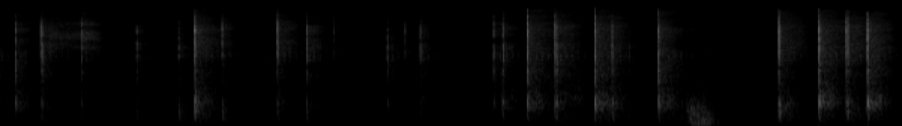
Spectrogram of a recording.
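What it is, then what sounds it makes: Plastic hairbrush back. Fingertips and medium-length nails tap and scratch across the curved, glossy pink hard plastic back of a hollow-shelled, hand-sized detangling hairbrush held in the hand with its back facing up. Quiet, bright, clicky taps come in quick clusters separated by short silences, with a few brief scratchy drags. Each tap dies almost instantly, with no ring.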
